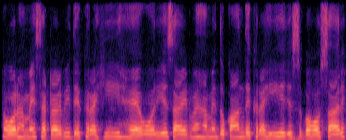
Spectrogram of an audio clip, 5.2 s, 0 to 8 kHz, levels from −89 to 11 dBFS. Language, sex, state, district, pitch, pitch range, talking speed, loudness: Hindi, female, Madhya Pradesh, Dhar, 220 Hz, 215-225 Hz, 210 wpm, -17 LUFS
